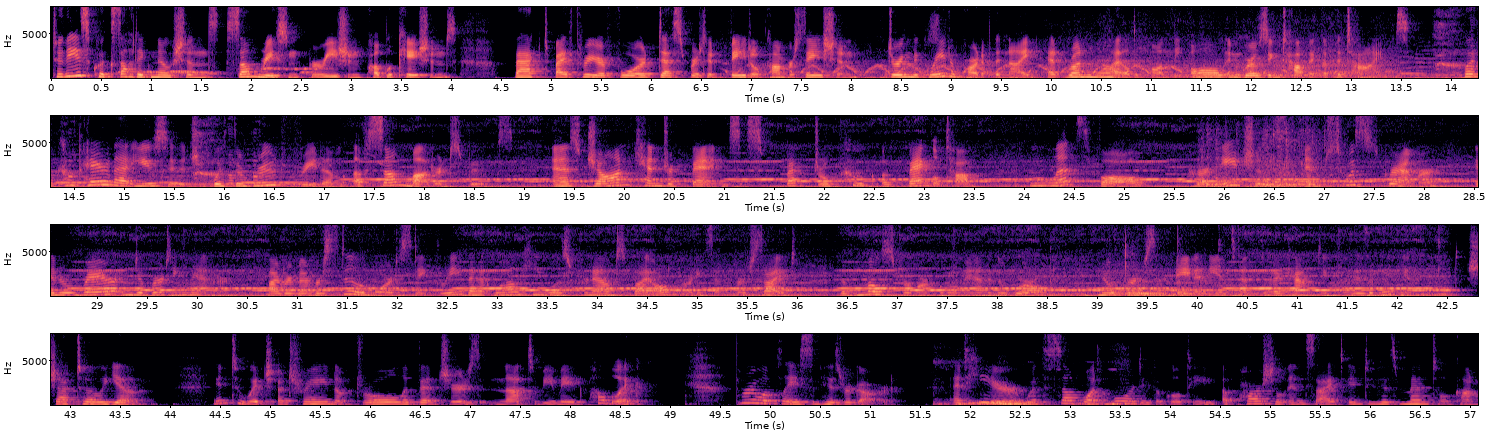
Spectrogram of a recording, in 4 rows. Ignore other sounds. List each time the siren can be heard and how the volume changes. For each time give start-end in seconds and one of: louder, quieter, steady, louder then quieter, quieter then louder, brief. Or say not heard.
6.7-42.5 louder.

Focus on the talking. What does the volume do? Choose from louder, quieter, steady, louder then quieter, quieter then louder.
quieter.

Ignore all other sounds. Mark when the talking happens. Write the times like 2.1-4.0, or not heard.
0.0-57.0.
